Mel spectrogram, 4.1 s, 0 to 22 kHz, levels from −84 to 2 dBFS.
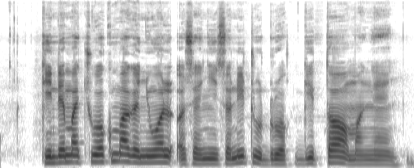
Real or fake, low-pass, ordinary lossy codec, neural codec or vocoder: real; none; none; none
